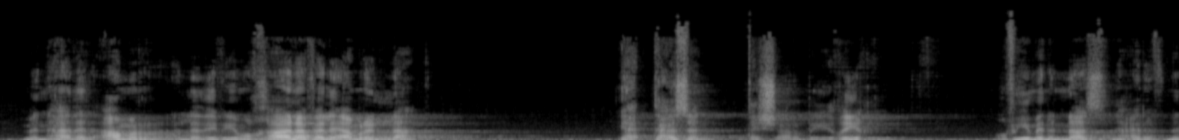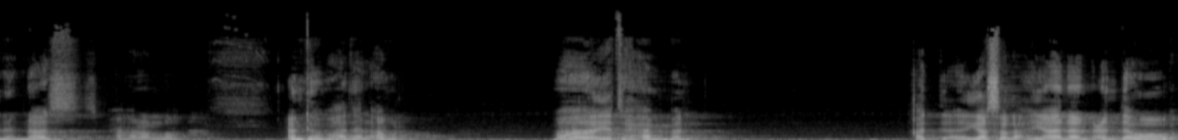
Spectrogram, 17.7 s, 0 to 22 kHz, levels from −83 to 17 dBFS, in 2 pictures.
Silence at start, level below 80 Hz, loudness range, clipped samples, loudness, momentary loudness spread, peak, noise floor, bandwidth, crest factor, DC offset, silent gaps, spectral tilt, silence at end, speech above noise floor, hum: 0.05 s; -44 dBFS; 7 LU; under 0.1%; -25 LUFS; 17 LU; -2 dBFS; -45 dBFS; 17.5 kHz; 24 dB; under 0.1%; none; -4.5 dB/octave; 0 s; 21 dB; none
